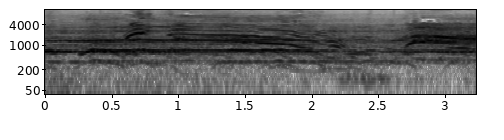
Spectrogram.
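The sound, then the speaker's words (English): A group of soldiers in training yells and shouts together in a loud, continuous chorus, with rising and falling pitches overlapping throughout, as the trainees crawl, jog and lunge in a circle after knife-fighting practice. “After the knife practice, instructors urge the students to crawl, jog, and lunge in a circle, yelling.”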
